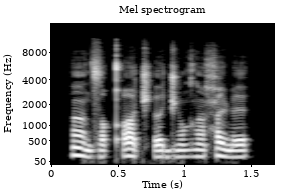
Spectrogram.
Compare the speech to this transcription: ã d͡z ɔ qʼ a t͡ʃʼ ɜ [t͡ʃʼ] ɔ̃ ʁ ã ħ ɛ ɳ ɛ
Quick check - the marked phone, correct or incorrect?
incorrect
